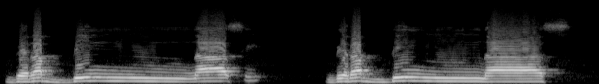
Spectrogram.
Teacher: سین کو سیٹی کی آواز نکلنی ہے اور اس میں ہم رک بھی سکتے ہیں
